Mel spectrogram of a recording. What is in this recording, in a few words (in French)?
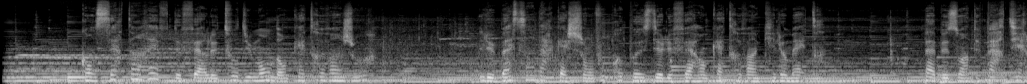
SPOT TV, Voix Off Femme; BASSIN ARCACHON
